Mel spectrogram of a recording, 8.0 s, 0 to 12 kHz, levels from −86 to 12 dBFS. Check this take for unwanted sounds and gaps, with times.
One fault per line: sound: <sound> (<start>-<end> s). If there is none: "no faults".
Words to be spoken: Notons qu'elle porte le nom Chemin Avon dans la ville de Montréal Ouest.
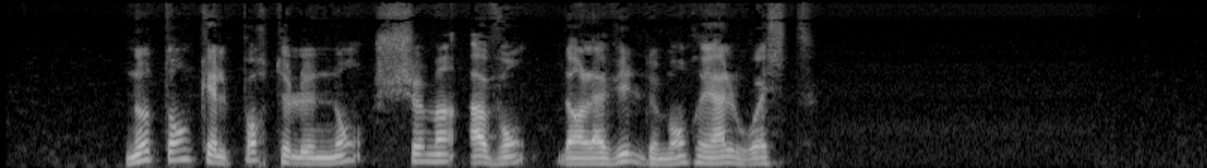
no faults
